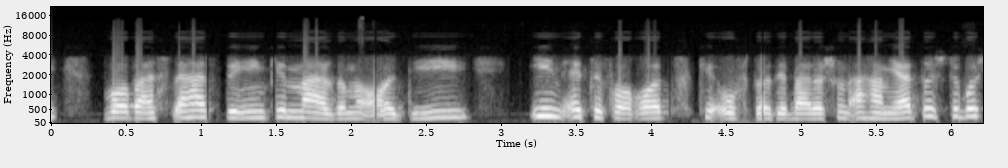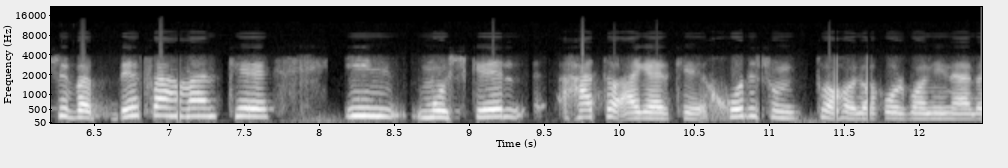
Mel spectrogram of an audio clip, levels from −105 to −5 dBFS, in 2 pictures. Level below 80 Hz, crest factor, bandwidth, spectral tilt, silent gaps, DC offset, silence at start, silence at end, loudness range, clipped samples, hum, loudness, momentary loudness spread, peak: -64 dBFS; 14 dB; 4.2 kHz; -8 dB/octave; none; under 0.1%; 0.35 s; 0 s; 2 LU; under 0.1%; none; -17 LUFS; 8 LU; -2 dBFS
